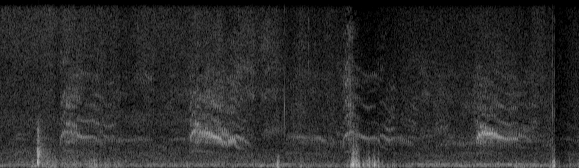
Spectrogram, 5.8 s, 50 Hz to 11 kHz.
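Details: Bonaparte's gull at Oare Marshes, Kent, UK, in July 2017, giving harsh, nasal, grating calls, about four spaced over six seconds, with a few sharp knocks and low background rumble.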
